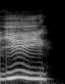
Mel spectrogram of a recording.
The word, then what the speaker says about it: ye: The word ye as in ye old shop. Ye oldie is actually pronounced 'the'. Oh, the medieval English people used Y to abbreviate th.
